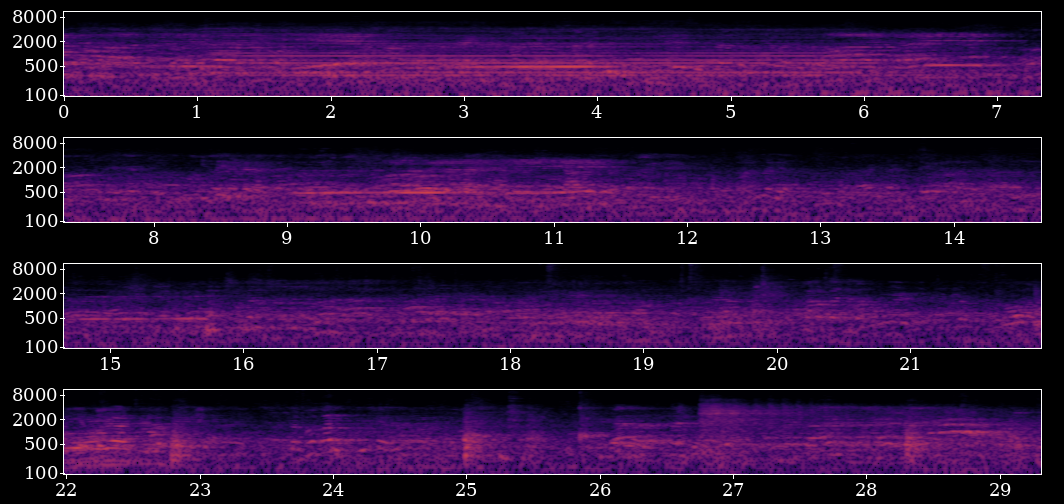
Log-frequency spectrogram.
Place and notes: Allahabad Station
Ambiance gare centrale de Allahabad
Uttar Pradesh, India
